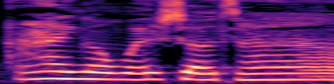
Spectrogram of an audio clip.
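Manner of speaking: soft, hushed sweet-talker; light whispery voice. Acted. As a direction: play the smooth player, very softly. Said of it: "the light whispery voice".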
